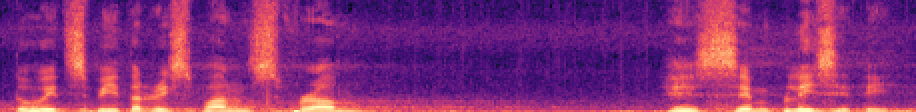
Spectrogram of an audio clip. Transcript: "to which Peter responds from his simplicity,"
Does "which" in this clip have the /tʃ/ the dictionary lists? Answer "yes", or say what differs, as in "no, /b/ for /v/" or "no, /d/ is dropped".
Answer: no, /s/ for /tʃ/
